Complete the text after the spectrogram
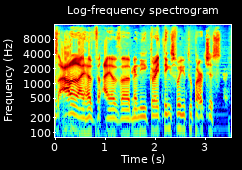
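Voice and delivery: put-on Austrian accent with sales patter. Voicing the merchant Meridian greeting a customer: merchant Meridian's Austrian accent. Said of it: "my voice goes".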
